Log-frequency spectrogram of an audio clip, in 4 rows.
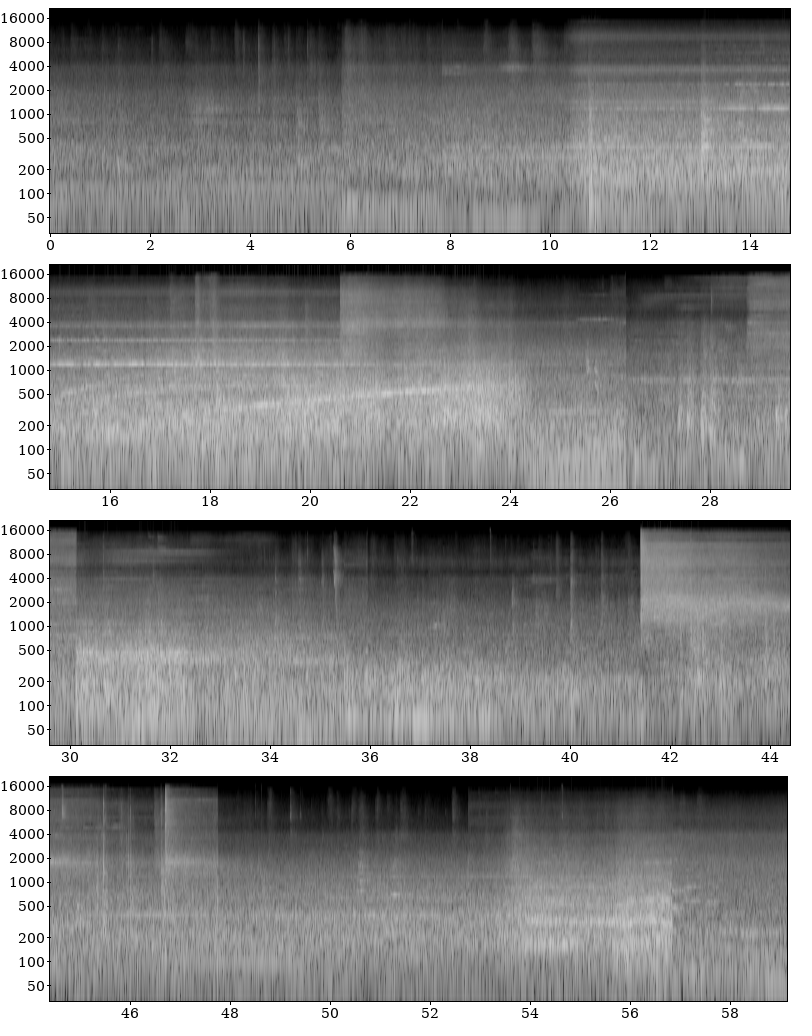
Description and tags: Paris Commuter Train, outside and inside 2
City of Paris, Commuter Train, from outside and inside (no. 2)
